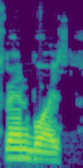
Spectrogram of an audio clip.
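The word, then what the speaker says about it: FANBOYS: फैन बॉयज, this is a formula, this is acronym फैन बॉयज, it's pronounce फैन बॉयज।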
